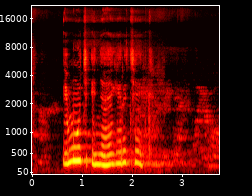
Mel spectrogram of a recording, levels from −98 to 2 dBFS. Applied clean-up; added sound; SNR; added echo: none; none; none; reverberation time 1.8 s.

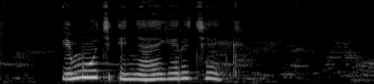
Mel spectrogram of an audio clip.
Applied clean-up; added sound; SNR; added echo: none; none; none; none.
